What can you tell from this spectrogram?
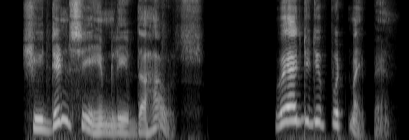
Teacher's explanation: The falling tune carries a sense of completion and finality.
